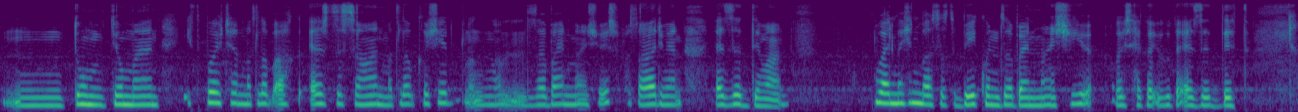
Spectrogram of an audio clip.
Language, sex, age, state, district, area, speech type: Kashmiri, female, 18-30, Jammu and Kashmir, Baramulla, rural, spontaneous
